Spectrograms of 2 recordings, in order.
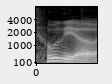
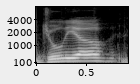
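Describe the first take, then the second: First: The name is said with Spanish sounds. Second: The name is said with English-style sounds. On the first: The owner of the name is correcting it. The speaker calls it right. "And I was like, it's Julio" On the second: Someone unfamiliar with the name is saying it. The speaker calls it wrong. "The teachers could never pronounce it. So they would always go"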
